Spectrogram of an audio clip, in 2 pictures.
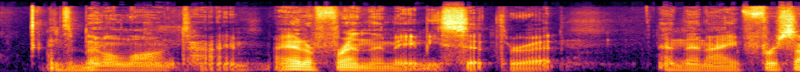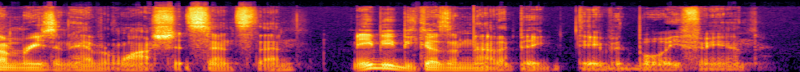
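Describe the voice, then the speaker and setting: A man speaks at a very fast pace in a very deep, low voice with vocal fry. His pitch variation is ordinary. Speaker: streamer. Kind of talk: live gaming stream chat. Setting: live stream. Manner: halting, repeats words.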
